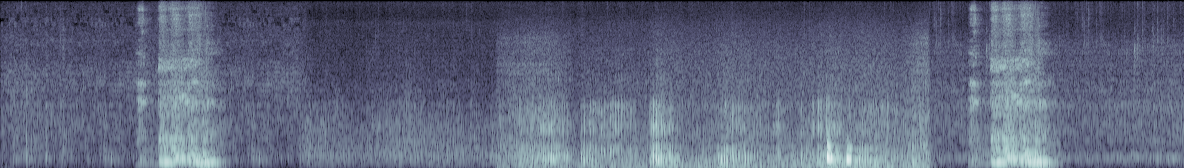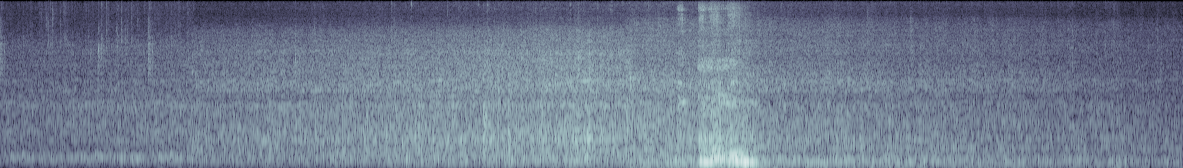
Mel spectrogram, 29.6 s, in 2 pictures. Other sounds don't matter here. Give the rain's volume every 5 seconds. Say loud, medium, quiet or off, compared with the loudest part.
quiet, quiet, quiet, medium, loud, medium.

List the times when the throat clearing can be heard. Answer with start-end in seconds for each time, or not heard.
1.7-2.8, 12.1-13.2, 23.2-24.4.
